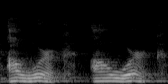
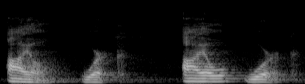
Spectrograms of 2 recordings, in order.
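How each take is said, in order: First: I'll work run together, the L barely touched; quick natural I'll work. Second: Each word placed slowly and clearly; slow and deliberate, like a teacher's first model; careful slow I'll work. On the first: Teacher showing the fluent everyday contraction, quick and casual. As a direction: toss it off fast like in real talk. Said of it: "você vai falando assim, mais prático". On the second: Teacher modelling the contraction slowly for students, careful and slow. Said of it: "conforme você vai pegando a prática". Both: Shown as a demonstration.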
